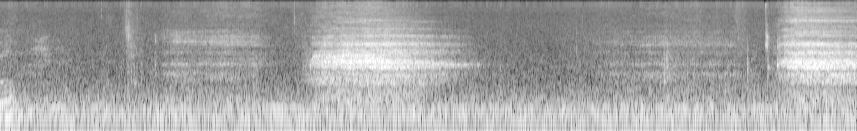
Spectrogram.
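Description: Deep, steady breathing during stationary bokken cutting practice in Aikido: two long, audible breaths spaced several seconds apart, close and fairly quiet, with soft rustling between.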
